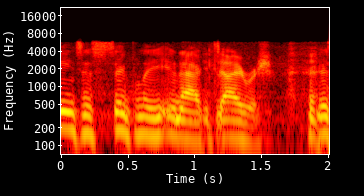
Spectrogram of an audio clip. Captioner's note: chuckles; laughter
